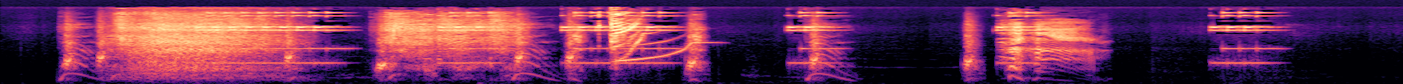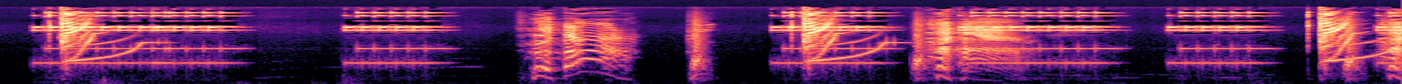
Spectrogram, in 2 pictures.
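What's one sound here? Game coins chime brightly in quick repeated bursts.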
